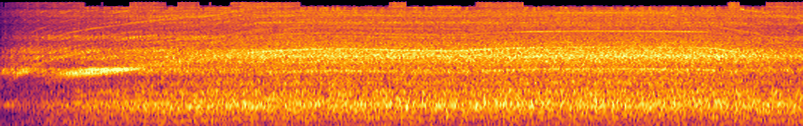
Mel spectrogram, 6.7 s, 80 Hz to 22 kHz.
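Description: A 750-watt Hurricane Wind Power micro wind turbine spins up, its loud steady whooshing whir rising quickly and then holding constant, close and without talk.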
